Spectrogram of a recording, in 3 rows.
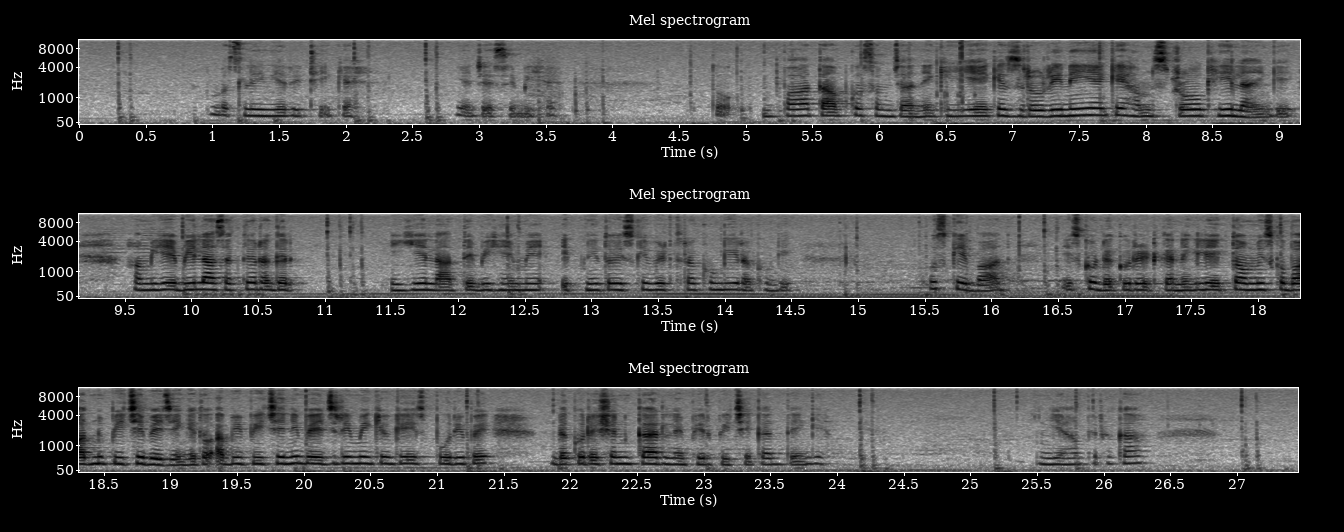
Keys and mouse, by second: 0.4 click, 5.3 ctrl+-, 7.8 click, 14.4 ctrl+=, 16.5 click, 21.3-27.2 drag.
